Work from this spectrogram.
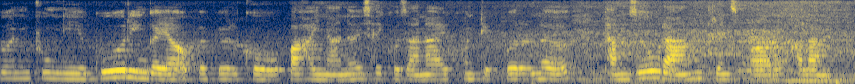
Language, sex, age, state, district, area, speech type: Bodo, female, 30-45, Assam, Chirang, urban, read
